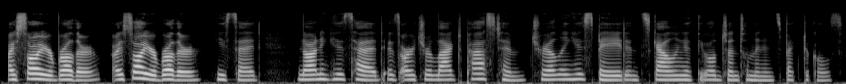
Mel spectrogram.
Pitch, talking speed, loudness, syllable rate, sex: 215 Hz, 200 wpm, -19 LUFS, 5.3 syllables/s, female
